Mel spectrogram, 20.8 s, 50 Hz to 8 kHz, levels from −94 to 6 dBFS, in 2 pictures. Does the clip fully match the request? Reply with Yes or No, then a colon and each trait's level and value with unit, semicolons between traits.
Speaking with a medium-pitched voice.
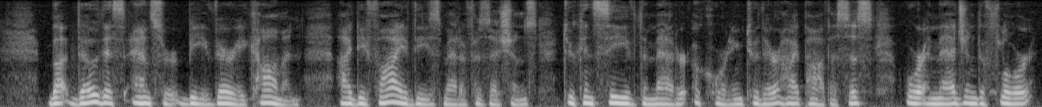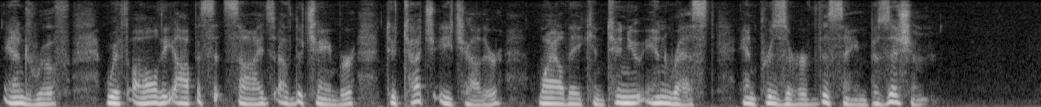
Yes: medium, 150 Hz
